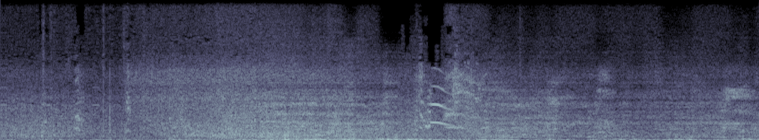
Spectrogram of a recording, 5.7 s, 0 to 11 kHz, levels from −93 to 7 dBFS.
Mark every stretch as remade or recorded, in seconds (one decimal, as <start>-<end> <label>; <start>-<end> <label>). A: 0.0-1.9 recorded; 1.9-3.0 remade; 3.0-3.6 recorded; 3.6-5.7 remade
